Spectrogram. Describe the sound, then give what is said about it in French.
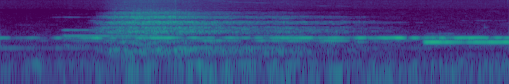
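Someone inhales deeply through the nose in one long, breathy intake that swells and then fades over about a second, with faint steady tones underneath. “Allez-y. Inspirez par le nez.”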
